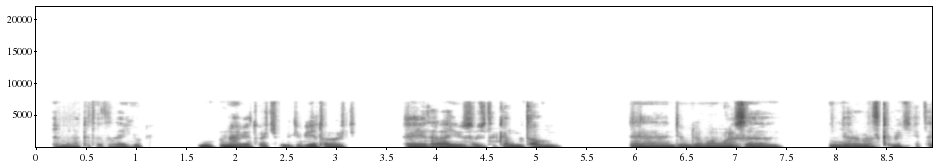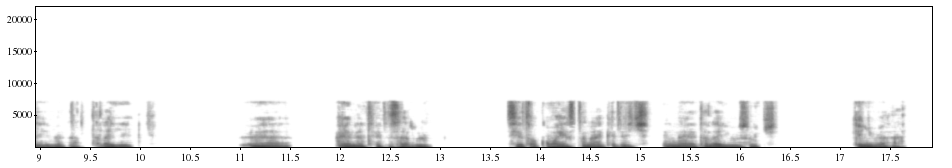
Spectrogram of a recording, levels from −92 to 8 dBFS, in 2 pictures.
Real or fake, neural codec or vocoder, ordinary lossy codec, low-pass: real; none; MP3, 48 kbps; 7.2 kHz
